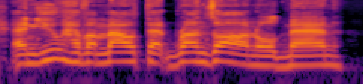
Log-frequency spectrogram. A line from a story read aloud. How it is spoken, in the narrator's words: White Deer snapped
